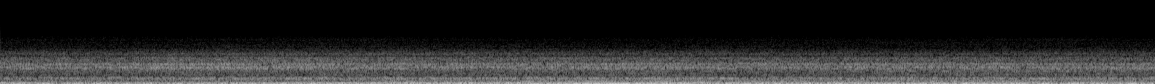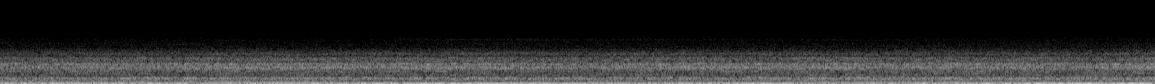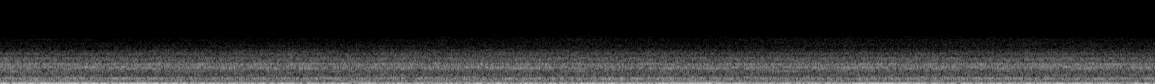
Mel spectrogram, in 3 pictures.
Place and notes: Utena, Lithuania, big metallic sculpture drone
Metallic sculpture in the yard of art school. Multichanel recording: omni, contact, geophone.
Utenos rajono savivaldybė, Utenos apskritis, Lietuva, 25 March 2021, 18:10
